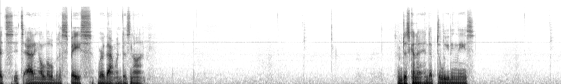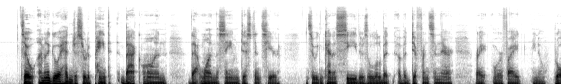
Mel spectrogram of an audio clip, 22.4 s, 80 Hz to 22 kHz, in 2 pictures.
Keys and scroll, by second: 6.0 BackSpace, 8.2 BackSpace, 9.0 BackSpace.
